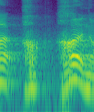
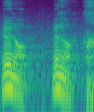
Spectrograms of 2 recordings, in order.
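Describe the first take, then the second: First: "はの" opened with a raspy throat R; French pronunciation. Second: "ルノー" with a plain Japanese R; Japanese pronunciation. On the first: Host attempts Renault after the guest, throaty French R. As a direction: exaggerate the French R in "はの". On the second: Host tries Renault for the guest, plain Japanese pronunciation. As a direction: say "ルノー" in katakana sounds. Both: Shown as a demonstration. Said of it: "ルノーもう一度お願いし".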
